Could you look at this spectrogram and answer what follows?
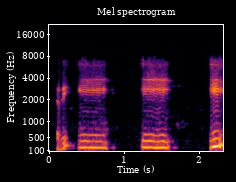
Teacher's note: in the closed front position, you have the I symbol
